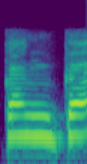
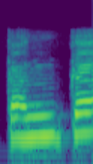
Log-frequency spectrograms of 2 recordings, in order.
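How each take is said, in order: The two takes are said the same way.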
